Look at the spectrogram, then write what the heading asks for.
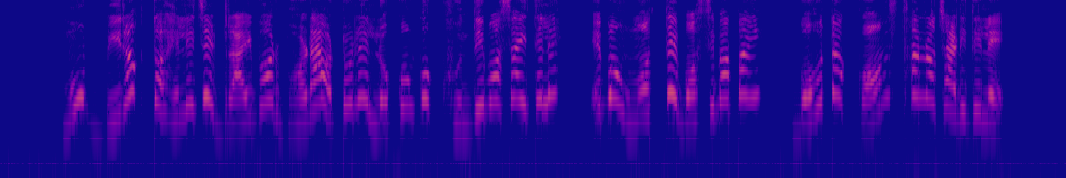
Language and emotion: Odia, angry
